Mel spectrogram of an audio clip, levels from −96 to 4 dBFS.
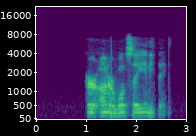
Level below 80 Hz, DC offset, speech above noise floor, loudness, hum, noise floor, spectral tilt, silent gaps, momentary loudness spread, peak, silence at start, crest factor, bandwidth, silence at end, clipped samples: -60 dBFS; under 0.1%; 63 dB; -21 LUFS; none; -84 dBFS; -3 dB/octave; none; 12 LU; -2 dBFS; 1 s; 20 dB; 8 kHz; 0.45 s; under 0.1%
